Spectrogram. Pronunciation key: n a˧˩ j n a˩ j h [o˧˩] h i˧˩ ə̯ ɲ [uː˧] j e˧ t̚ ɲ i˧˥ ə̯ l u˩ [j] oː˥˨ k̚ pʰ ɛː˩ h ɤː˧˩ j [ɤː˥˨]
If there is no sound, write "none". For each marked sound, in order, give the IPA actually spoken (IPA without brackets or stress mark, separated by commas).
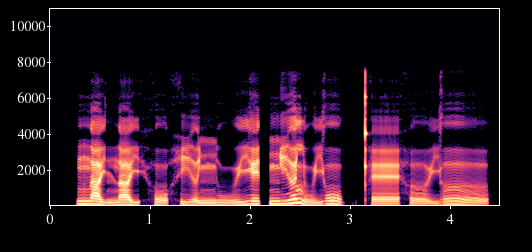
o˧˩, uː˩˧, j, ɤː˥˨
